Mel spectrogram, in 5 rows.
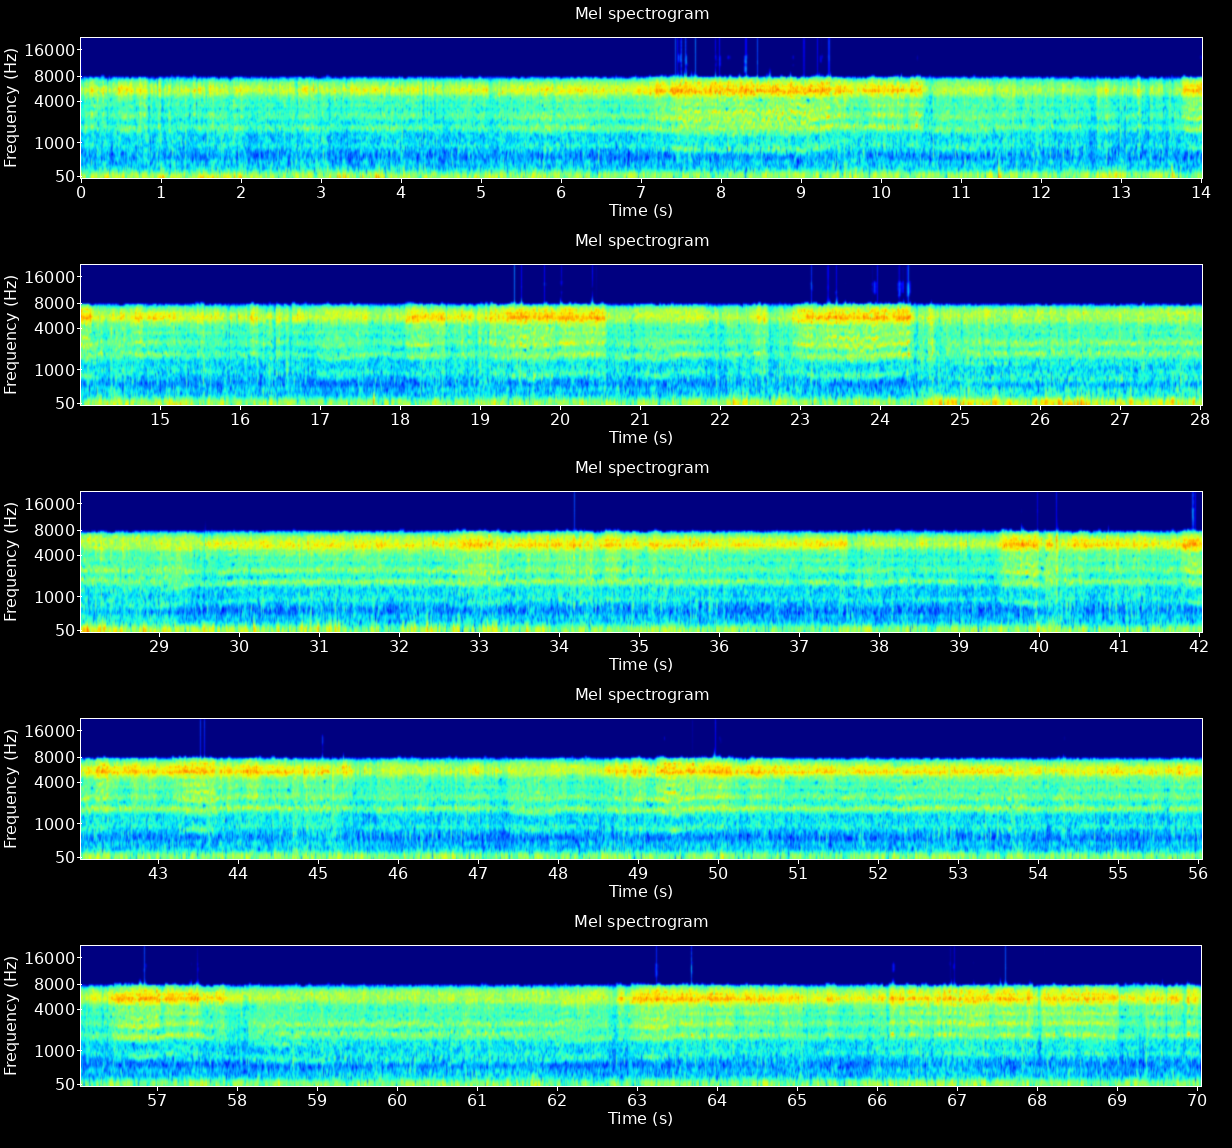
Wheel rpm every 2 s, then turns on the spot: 230, 230, 230, 230, 220, 220, 230, 230, 230, 230, 220, 230, 210, 190, 200, 220, 230, 230, 230, 230, 220, 230, 230, 230, 220, 220, 230, 230, 230, 210, 190, 200, 220, 240, 230.
none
